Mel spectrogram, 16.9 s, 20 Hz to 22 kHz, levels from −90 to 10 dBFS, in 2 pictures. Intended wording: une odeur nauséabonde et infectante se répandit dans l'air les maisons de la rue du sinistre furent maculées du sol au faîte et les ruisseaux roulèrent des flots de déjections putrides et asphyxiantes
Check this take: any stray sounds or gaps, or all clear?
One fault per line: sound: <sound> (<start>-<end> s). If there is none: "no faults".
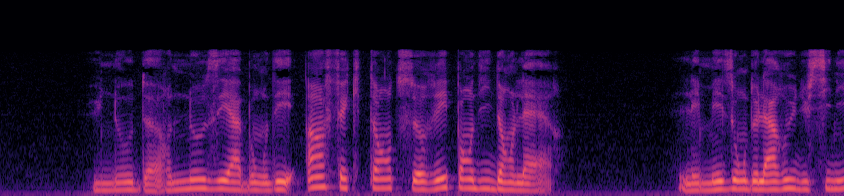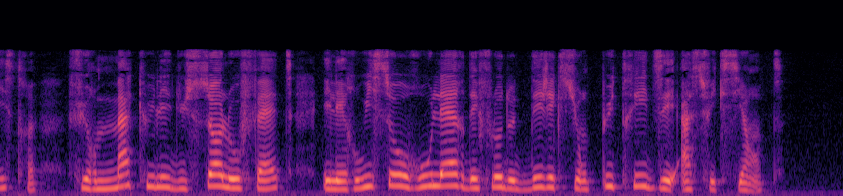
no faults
